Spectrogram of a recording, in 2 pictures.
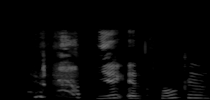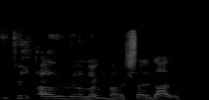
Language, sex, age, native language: Icelandic, female, 14, Icelandic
